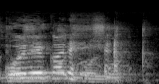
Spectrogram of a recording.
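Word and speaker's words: Kobbie: It's not Kolo. It's Corley. You pronounce it very well.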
